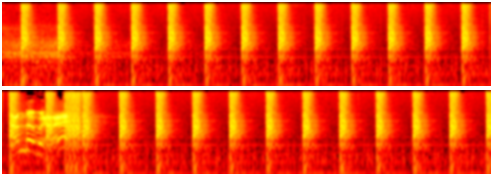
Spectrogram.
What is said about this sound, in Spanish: Es aplauso para …, ….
